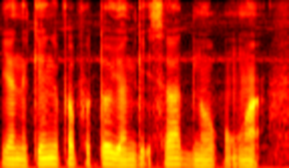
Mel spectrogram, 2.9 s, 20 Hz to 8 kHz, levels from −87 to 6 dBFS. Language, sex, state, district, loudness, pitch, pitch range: Garo, male, Meghalaya, South Garo Hills, -20 LUFS, 100 Hz, 90-105 Hz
